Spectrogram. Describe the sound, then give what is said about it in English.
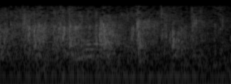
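Audience applause in a church, a faint, steady wash of many hands clapping at once with no clear individual beats. “Come on, give Jesus a big hand clap.”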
